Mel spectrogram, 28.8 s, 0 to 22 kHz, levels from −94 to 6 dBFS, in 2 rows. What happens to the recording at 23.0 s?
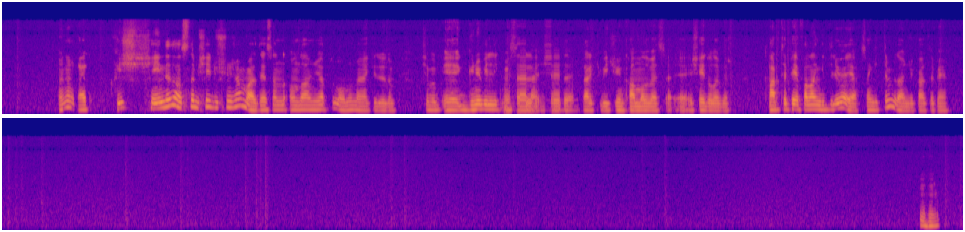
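At 23.0 s the speech carries on intact, with no dropout, glitch or other fault at that moment.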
